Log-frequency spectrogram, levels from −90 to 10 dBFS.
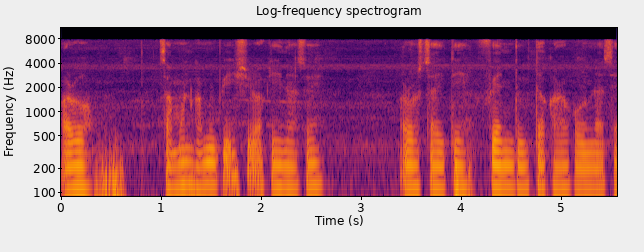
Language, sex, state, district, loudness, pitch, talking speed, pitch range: Nagamese, male, Nagaland, Dimapur, -20 LUFS, 105 Hz, 170 wpm, 105-110 Hz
